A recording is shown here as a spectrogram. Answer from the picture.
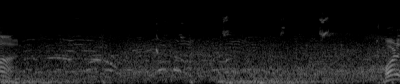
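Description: A basketball being dribbled on a hardwood arena court, with voices in the background.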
